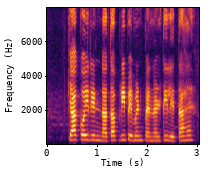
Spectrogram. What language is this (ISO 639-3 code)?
hin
